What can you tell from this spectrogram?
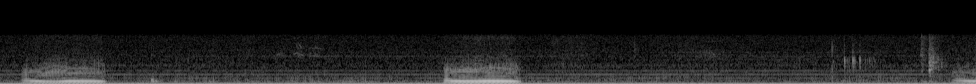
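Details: Sleeping dog that occasionally snores: two loud, low, buzzing snores about four seconds apart, with a steady background hum between them.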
